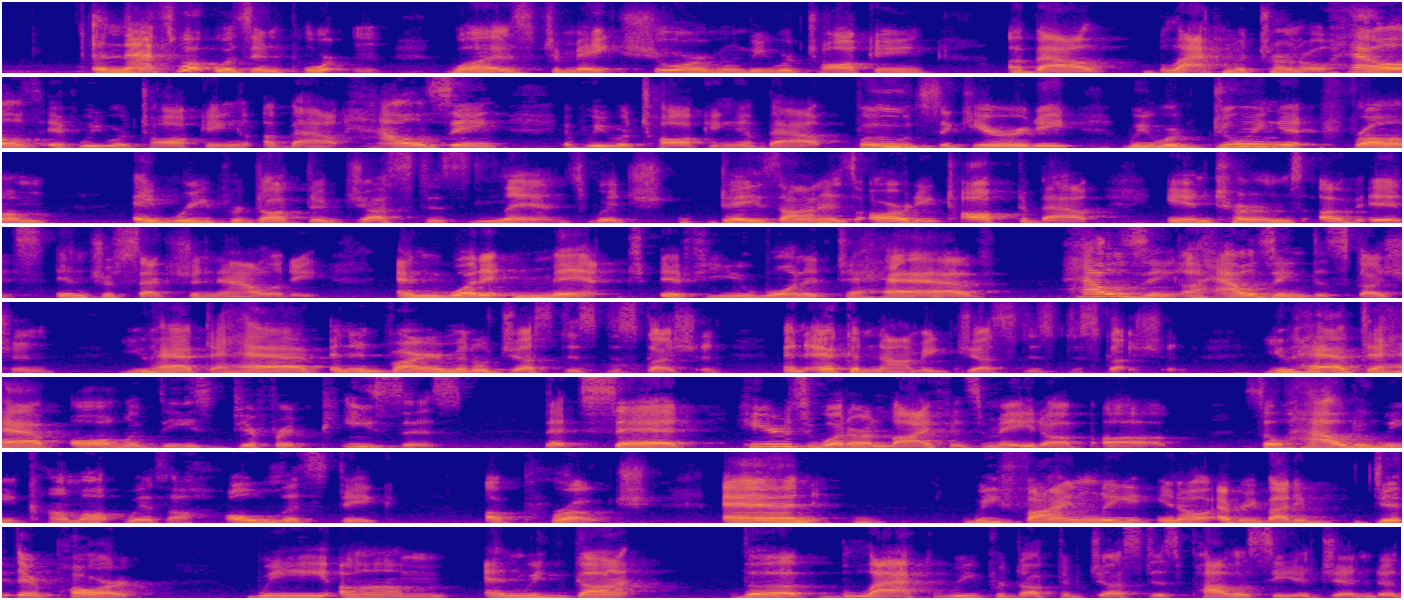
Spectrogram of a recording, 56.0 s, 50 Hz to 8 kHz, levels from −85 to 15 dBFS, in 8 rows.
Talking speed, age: 135 wpm, 50-69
